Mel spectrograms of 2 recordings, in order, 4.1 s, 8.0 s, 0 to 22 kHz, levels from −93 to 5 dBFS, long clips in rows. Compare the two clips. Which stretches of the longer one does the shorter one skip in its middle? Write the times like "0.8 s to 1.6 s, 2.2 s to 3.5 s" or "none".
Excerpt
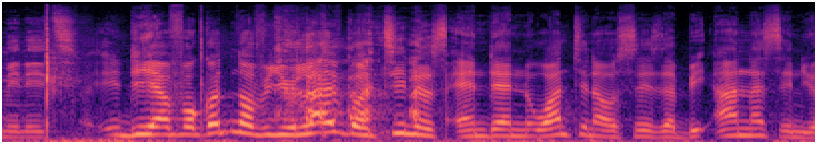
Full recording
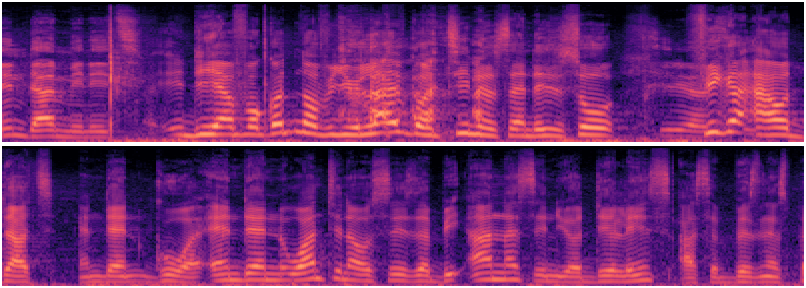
2.5 s to 5.0 s

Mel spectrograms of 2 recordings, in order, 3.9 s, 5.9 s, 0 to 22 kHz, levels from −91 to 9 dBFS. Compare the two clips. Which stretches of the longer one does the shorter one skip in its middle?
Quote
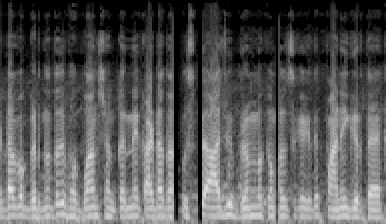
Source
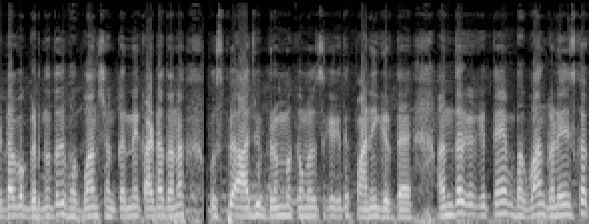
1.7 s to 2.0 s

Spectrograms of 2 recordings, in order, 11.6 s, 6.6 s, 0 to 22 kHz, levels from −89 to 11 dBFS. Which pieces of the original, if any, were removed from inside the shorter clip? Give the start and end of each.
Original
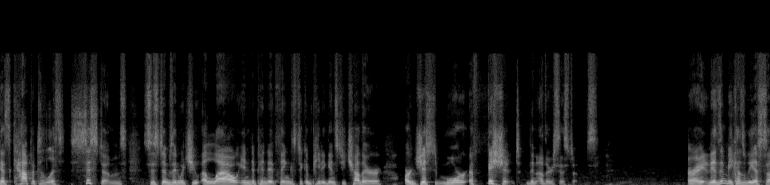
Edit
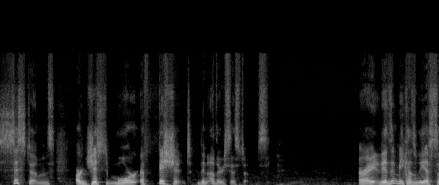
2.0 s to 5.9 s

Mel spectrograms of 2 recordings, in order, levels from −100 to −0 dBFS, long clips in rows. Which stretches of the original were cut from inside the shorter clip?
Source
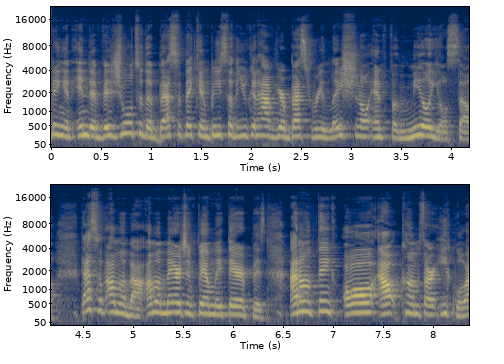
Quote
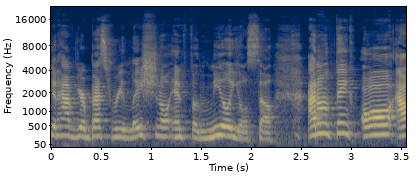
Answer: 4.3 s to 6.3 s

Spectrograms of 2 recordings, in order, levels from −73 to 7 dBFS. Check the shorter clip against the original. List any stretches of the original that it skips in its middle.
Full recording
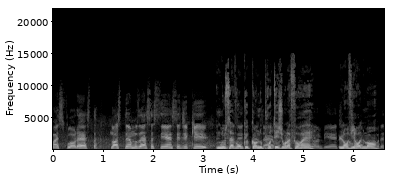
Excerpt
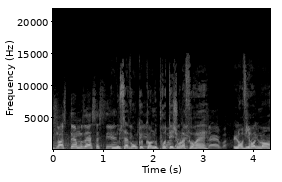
2.2 s to 3.2 s

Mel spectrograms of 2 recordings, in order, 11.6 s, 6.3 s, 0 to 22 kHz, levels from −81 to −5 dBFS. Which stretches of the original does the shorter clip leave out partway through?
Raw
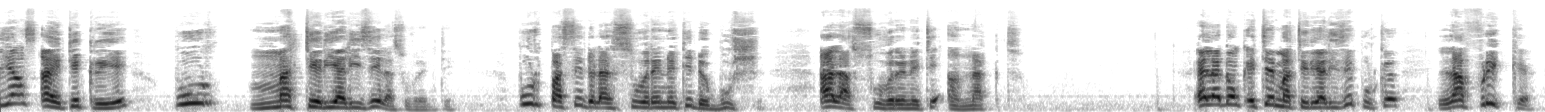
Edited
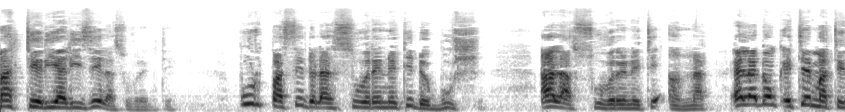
7.4 s to 8.8 s

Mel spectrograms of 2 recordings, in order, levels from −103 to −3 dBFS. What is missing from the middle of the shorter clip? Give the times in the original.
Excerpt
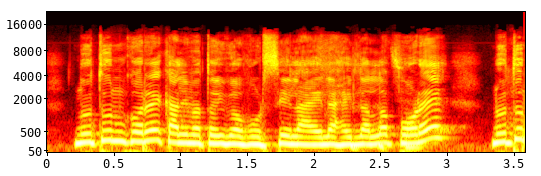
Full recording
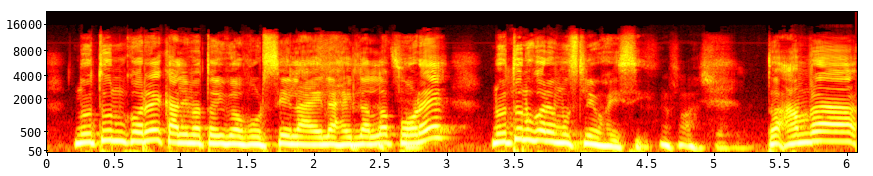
none

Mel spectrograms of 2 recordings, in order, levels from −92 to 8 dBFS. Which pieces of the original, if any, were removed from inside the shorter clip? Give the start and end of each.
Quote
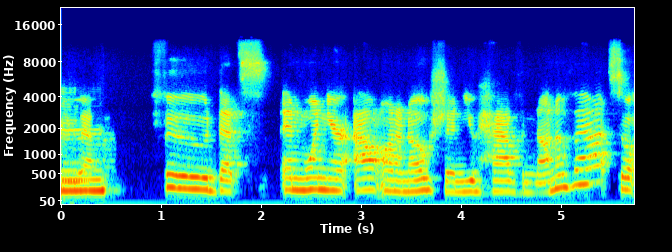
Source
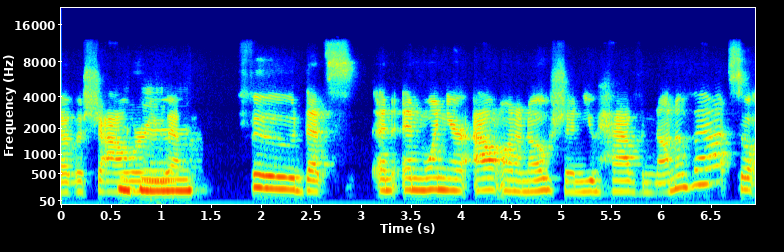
3.0 s to 3.4 s

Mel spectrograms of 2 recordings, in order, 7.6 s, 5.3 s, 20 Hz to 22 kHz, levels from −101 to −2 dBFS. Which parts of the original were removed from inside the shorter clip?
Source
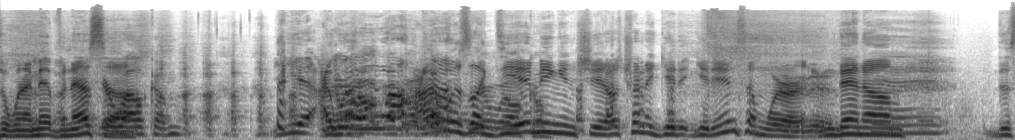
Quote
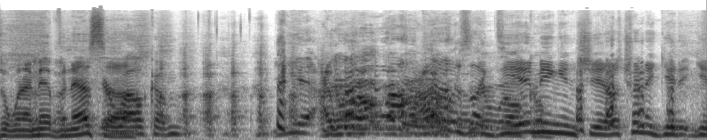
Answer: none

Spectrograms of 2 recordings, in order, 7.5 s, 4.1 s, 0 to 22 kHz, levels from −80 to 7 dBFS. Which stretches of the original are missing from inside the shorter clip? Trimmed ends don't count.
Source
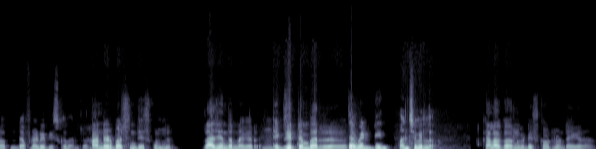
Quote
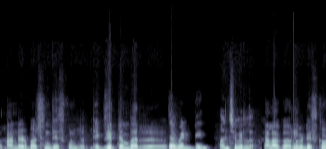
2.1 s to 3.3 s, 5.4 s to 6.0 s

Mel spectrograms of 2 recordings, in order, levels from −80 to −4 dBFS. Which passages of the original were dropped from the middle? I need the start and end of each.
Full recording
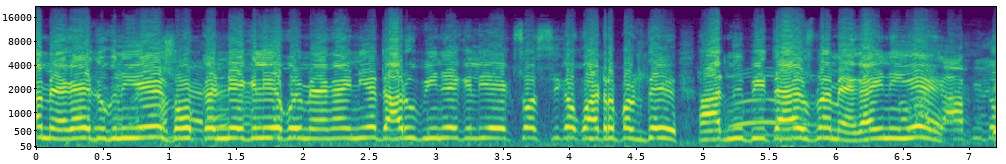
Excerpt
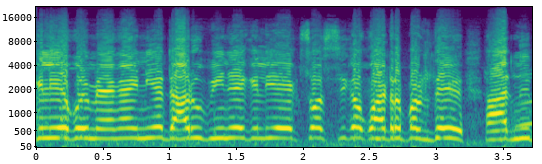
none

